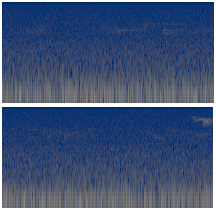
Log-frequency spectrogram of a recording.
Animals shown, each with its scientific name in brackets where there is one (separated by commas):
Red-eyed Vireo (Vireo olivaceus)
